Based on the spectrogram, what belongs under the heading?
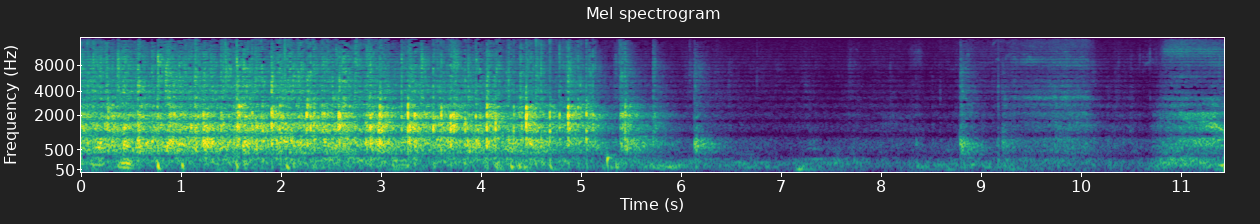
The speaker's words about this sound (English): All this applause and cheering is for you, wherever you're found today.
